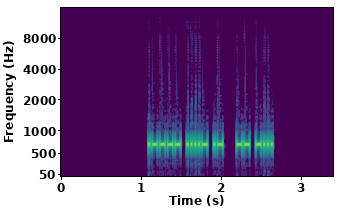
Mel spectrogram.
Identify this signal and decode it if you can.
Morse code, heard as a keyed tone, about 46 wpm, 700 Hz. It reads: 14A MB
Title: Field Day Exchanges Encore - 50wpm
